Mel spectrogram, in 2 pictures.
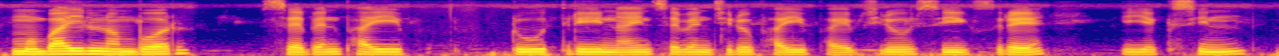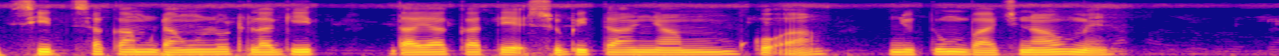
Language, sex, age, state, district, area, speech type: Santali, male, 18-30, West Bengal, Birbhum, rural, read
